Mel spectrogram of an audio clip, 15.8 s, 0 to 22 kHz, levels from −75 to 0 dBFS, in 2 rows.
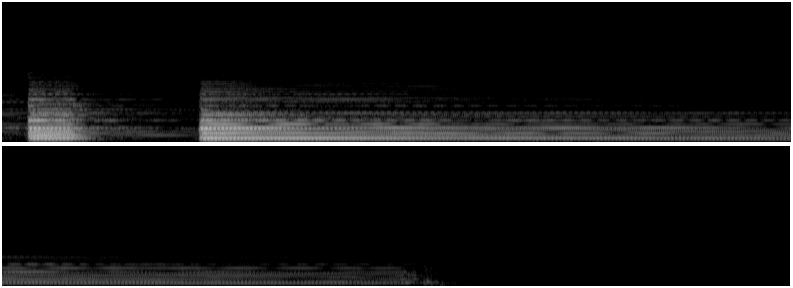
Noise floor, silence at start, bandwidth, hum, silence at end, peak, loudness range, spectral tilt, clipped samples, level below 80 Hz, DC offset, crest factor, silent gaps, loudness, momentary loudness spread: -79 dBFS; 0 s; 2.7 kHz; none; 3.8 s; -16 dBFS; 24 LU; -13 dB/octave; under 0.1%; -68 dBFS; under 0.1%; 22 dB; none; -32 LUFS; 27 LU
